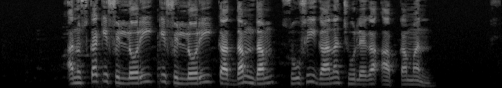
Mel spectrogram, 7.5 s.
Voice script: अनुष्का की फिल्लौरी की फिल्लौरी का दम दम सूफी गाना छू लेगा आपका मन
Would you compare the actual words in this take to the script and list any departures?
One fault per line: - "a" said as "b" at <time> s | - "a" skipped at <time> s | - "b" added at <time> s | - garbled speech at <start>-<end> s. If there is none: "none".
none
